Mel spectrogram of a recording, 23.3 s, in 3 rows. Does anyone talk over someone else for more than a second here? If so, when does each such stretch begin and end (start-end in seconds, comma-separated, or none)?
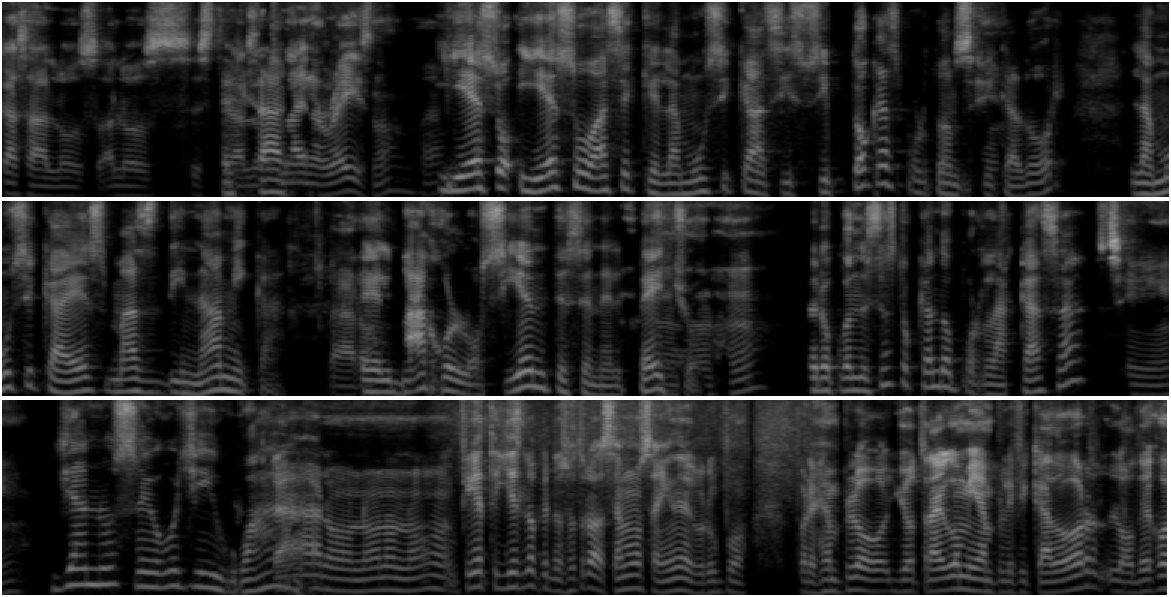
none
